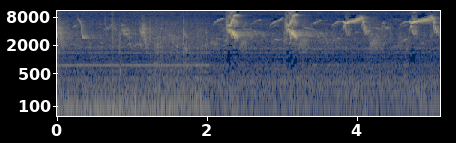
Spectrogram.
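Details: Spring song of a common starling imitating other birds, Tver region, Russia, 9 April 2023: quiet chirps, then loud slurred whistles sweeping up and down, repeated roughly every 0.8 seconds.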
